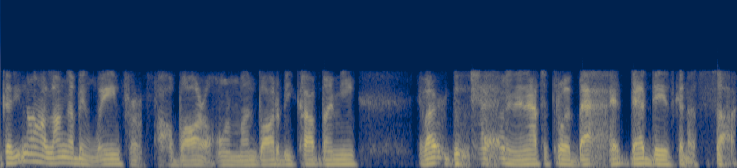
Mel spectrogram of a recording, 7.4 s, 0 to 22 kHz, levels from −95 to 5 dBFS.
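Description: The whole speech clip runs through the G.729 codec, here the G.729A variant at 8 kbit/s. Speech is rebuilt from a vocal tract filter, pitch predictor and sparse pulses, with nothing above 4 kHz, so it sounds plainly rough, band-limited and synthetic.

From 1.27 to 1.76 s, VoIP packet loss concealed by the speech codec replaces about 220 ms of audio, scattered over 400 ms, with the longest gap 60 ms. The decoder extends its last pitch and filter, producing brief stretched, fading sound. Worse loss follows from 4.35 to 5.11 s: 420 ms missing across 640 ms, including a 140 ms run that fades out and leaves the following frames weak. A further 200 ms is concealed from 5.88 to 6.11 s. The loss pattern throughout fits 20 ms packets.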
